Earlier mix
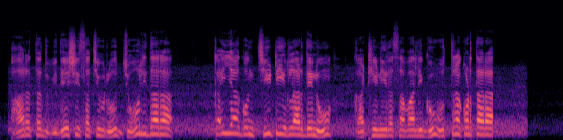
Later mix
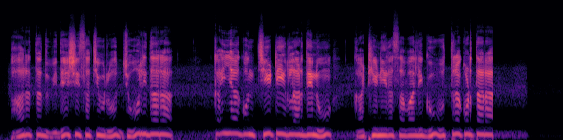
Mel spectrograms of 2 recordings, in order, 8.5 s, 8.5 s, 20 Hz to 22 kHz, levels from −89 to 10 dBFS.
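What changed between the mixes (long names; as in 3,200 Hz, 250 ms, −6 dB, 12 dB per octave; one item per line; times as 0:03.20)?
speech +9.0 dB
master: add elliptic band-stop filter 140–1,500 Hz, stop band 80 dB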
